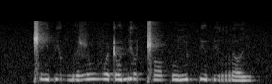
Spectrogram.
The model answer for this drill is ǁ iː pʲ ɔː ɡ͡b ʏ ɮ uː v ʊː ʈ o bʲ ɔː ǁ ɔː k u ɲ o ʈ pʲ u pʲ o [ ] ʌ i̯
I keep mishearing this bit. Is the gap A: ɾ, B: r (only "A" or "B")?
B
